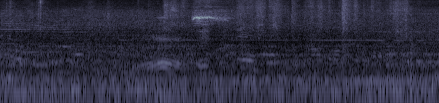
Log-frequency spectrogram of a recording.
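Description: Faint voices in the background over a steady low hum.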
